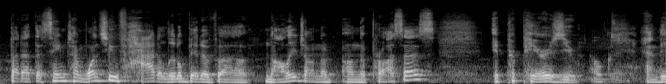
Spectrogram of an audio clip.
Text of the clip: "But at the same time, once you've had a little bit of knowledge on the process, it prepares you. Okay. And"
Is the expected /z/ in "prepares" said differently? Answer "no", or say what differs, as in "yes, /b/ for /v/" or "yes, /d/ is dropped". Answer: no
